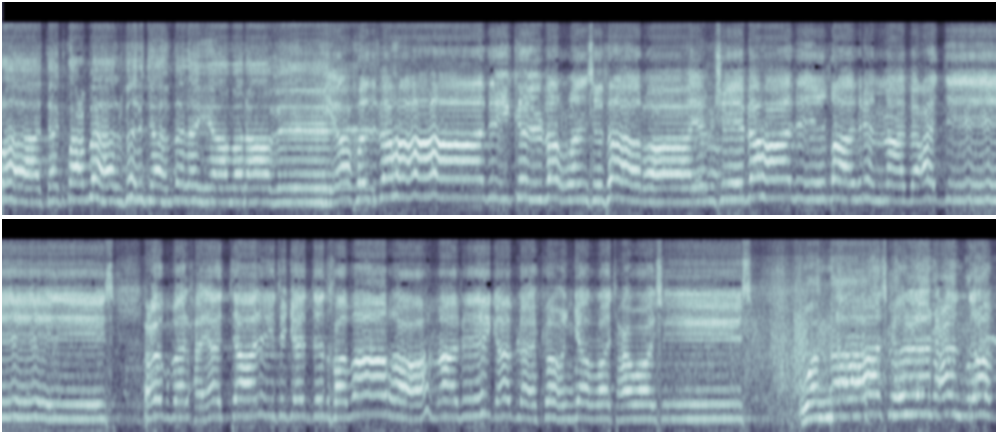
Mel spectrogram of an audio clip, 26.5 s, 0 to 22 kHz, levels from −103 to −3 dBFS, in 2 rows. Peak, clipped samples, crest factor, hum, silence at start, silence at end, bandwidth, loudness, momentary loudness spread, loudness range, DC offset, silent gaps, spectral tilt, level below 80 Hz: -2 dBFS; under 0.1%; 14 dB; none; 0 s; 0 s; 15 kHz; -14 LUFS; 6 LU; 3 LU; under 0.1%; none; 1 dB/octave; -58 dBFS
